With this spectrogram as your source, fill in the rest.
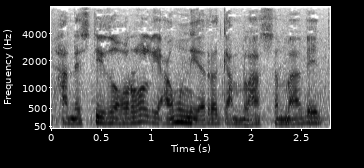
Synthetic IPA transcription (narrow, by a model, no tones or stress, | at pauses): hanɛsd̥ɪðɔɾɔlˠjawnɪɾəɡamlˠa̰səmavɨːd̥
